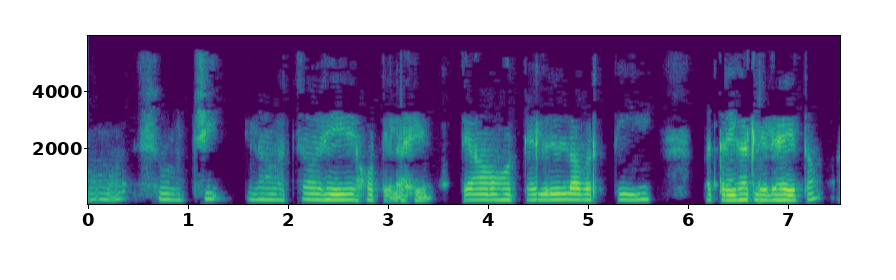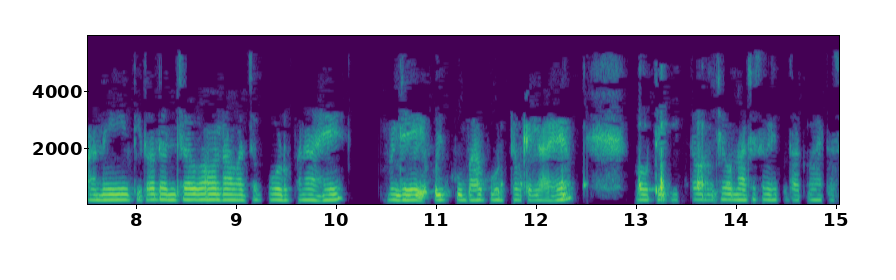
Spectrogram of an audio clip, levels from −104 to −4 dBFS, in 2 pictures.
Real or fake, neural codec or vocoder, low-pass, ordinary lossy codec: fake; vocoder, 22.05 kHz, 80 mel bands, Vocos; 5.4 kHz; MP3, 24 kbps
